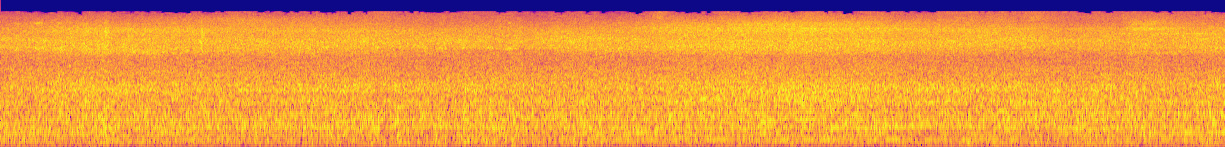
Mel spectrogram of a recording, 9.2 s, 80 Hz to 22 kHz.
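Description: Kawasaki M8 electric multiple-unit train rolling slowly past close by: a steady rumble and rush with a faint low hum.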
